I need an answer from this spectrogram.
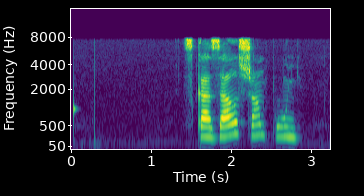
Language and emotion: Russian, neutral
